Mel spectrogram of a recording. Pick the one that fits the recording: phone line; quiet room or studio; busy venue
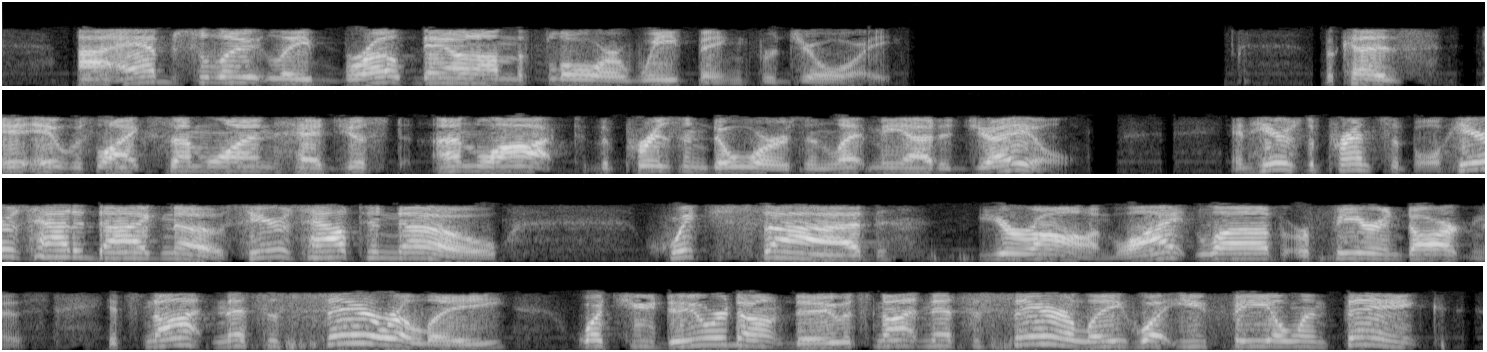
phone line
